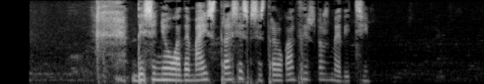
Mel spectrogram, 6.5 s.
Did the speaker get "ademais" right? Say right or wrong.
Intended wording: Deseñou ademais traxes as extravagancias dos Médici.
right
